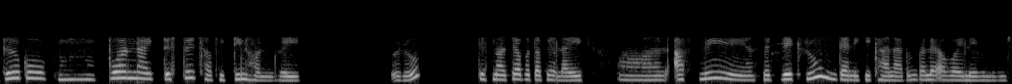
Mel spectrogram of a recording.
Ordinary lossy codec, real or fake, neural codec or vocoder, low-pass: none; real; none; 3.6 kHz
